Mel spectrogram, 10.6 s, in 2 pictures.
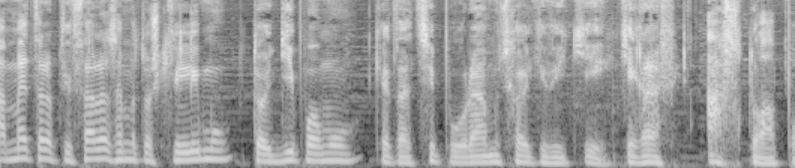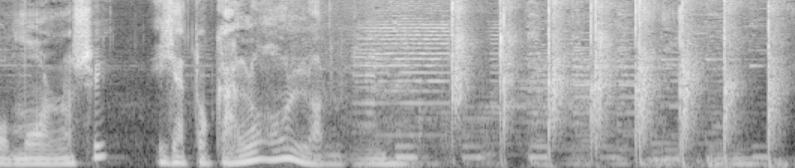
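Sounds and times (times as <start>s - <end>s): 
speech: 0.0s - 8.2s
rhythmic clapping: 8.2s - 10.5s.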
